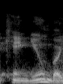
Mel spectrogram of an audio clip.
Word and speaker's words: Kinyumba: And if you say Kinyumba, you actually say the name better than most people can pronounce it.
